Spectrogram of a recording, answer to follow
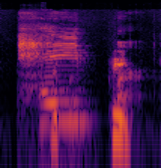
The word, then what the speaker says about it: paper: saying paper it's not Peppa It's Paper hey like as if you're saying you're paying for something it's pay and then paper paper paper people yes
